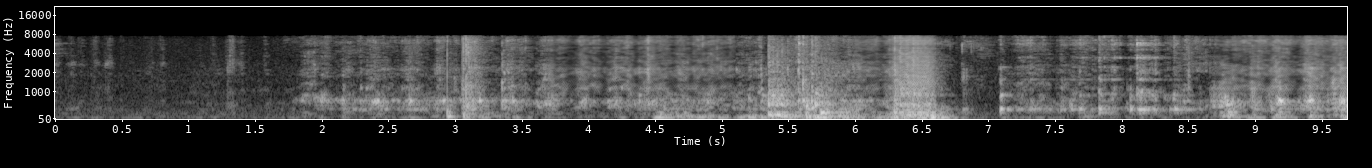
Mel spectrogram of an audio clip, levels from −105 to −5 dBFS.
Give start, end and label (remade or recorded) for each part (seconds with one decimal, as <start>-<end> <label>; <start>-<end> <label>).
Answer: 0.0-3.7 recorded; 3.7-5.1 remade; 5.1-6.0 recorded; 6.0-6.6 remade; 6.6-8.7 recorded; 8.7-9.7 remade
